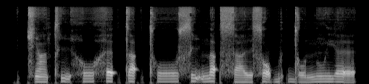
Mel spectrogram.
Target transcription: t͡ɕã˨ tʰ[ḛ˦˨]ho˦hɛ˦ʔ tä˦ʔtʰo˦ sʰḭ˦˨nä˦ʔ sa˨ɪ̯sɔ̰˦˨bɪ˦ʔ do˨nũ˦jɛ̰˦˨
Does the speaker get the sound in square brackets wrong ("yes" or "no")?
yes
